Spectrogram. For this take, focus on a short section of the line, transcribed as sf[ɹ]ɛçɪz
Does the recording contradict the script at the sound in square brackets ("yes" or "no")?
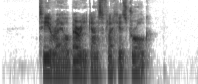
yes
